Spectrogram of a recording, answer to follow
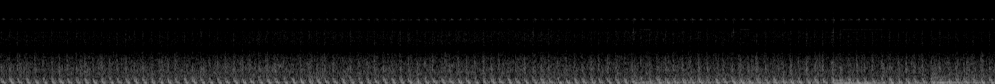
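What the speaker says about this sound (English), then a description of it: "I think this helicopter is actually faster than a Dodo seaplane" Helicopter in GTA Online flying steadily, its rotor chop a dense continuous thrum that stays loud and even throughout with no talk.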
